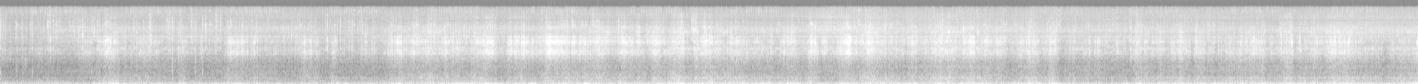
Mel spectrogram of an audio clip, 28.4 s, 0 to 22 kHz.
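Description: BMW R1200GS Adventure's boxer-twin engine running at low speed over a rough dirt track, the note swelling and easing as the throttle changes, under a steady low rumble of wind on the microphone.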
